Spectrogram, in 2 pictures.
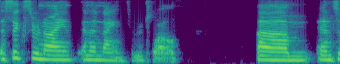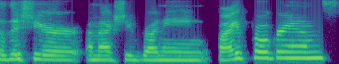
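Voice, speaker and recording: In a dry, close recording with no echo, a woman with an American accent speaks fairly slowly, her fairly high, somewhat breathy voice showing ordinary pitch variation. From Pennsylvania. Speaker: environmental educator. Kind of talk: webinar presentation. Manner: many filler ums.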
